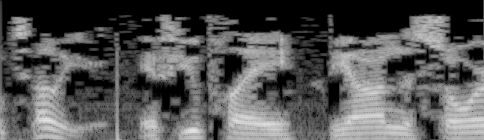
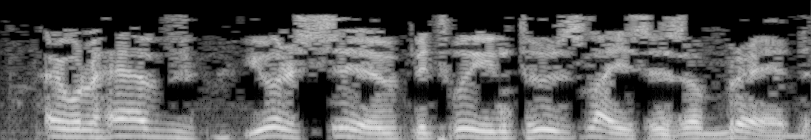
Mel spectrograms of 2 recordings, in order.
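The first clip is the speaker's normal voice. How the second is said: put-on Russian accent drifting toward Italian; 4 semitones higher than usual. Imagining what the game ai would say to a beaten player, in a russian accent. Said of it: "Again with the Russian accent".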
